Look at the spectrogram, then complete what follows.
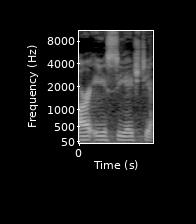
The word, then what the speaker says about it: Recht: out rachel recht and i may be mispronouncing the last name it's r-e-c-h-t i'm gonna go with recht um and she's so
